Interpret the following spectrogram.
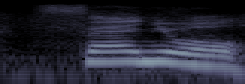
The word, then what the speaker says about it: Faneuil: away but um that it's faneuil hall spaniel and i'll tell you that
